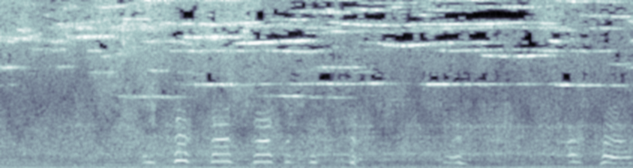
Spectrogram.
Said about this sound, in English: Oh, my gosh. And there comes the garbage truck.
